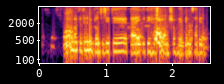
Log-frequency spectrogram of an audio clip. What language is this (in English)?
Bangla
